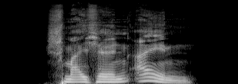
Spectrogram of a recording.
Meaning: inflection of einschmeicheln: 1. first/third-person plural present 2. first/third-person plural subjunctive I
- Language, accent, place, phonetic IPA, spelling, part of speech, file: German, Germany, Berlin, [ˌʃmaɪ̯çl̩n ˈaɪ̯n], schmeicheln ein, verb, De-schmeicheln ein.ogg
